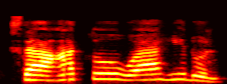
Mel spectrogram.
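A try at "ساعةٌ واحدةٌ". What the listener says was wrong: Nggak boleh diidghamkan. Ini bukan baca Quran. Sa'atun wahidatun. Yang sa'atu wahidatun. Nanti idgham bigunah. Nggak boleh dia.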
